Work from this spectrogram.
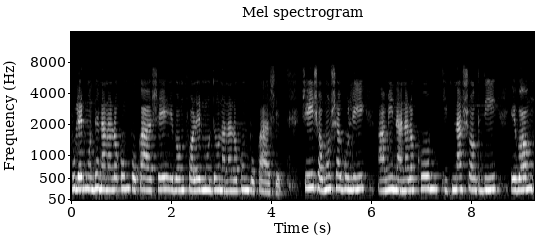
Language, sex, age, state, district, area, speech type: Bengali, female, 45-60, West Bengal, Bankura, urban, spontaneous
